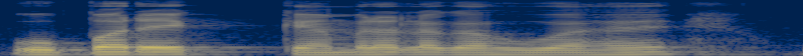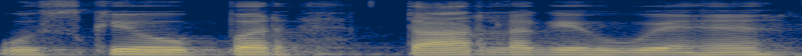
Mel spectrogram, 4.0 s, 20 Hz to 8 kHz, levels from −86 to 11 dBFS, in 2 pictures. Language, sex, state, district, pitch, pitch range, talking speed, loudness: Hindi, male, Jharkhand, Garhwa, 120 Hz, 115-120 Hz, 180 wpm, -20 LUFS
